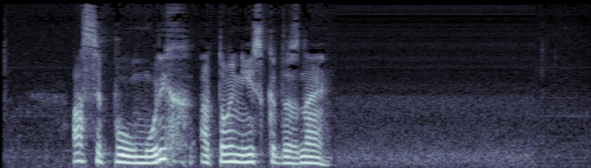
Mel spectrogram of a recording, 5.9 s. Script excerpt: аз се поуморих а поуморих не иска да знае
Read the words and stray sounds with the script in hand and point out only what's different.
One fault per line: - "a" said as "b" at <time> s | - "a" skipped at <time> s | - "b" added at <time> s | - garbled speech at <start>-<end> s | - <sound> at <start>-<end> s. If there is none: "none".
- "поуморих" said as "той" at 2.1 s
